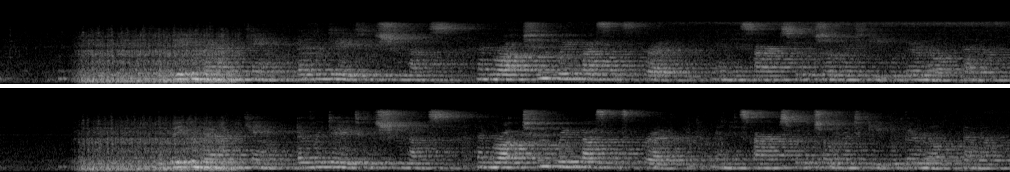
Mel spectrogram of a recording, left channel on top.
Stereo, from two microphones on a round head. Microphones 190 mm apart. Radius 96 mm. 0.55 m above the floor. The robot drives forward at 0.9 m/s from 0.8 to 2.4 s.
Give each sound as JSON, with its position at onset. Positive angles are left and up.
{"t": 1.5, "sound": "a woman speaking", "side_deg": -50, "distance_m": 2.0}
